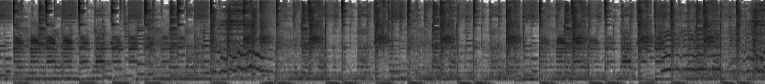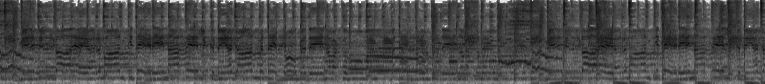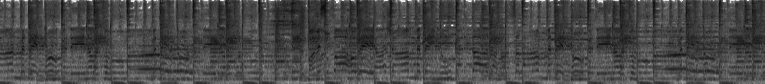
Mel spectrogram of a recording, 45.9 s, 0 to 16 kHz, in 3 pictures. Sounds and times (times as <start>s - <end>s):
Music: 0.0s - 45.9s.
